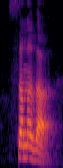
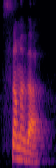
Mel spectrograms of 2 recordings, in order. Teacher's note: Instead of saying of, you can just do an unstressed some of the. So it sounds like one word.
